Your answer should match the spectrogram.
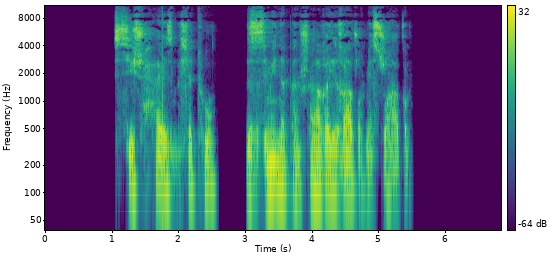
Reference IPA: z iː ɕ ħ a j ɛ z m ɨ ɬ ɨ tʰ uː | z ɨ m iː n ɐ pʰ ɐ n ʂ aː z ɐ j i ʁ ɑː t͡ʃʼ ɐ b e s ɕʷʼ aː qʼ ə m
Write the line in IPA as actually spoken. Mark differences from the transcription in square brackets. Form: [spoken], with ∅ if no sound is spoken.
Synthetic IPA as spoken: [s] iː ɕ ħ a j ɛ z m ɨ ɬ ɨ tʰ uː | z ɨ m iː n ɐ pʰ ɐ n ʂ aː [ʁ] ɐ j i ʁ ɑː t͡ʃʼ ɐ [m] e s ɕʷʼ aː qʼ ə m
